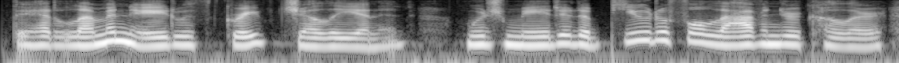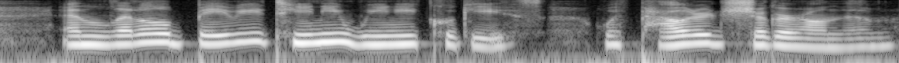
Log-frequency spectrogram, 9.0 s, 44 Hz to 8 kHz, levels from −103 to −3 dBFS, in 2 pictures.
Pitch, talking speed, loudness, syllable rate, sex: 205 Hz, 175 wpm, -17 LUFS, 5.6 syllables/s, female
